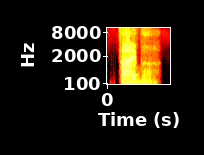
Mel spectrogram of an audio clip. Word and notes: fiber: Indian

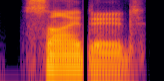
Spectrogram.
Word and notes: sided: British English

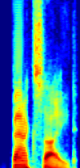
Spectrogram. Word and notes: backsight: American English

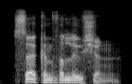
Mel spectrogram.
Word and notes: circumvolution: British English

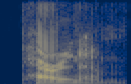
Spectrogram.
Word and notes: paronym: American English

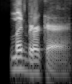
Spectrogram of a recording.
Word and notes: Limburger: American English

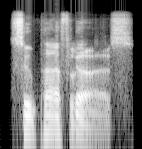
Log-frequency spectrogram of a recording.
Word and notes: superfluous: British English

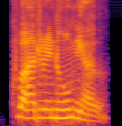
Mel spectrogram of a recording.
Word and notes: quadrinomial: Indian

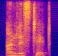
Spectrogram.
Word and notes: unlisted: Indian

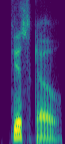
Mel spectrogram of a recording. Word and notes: disco: American English

